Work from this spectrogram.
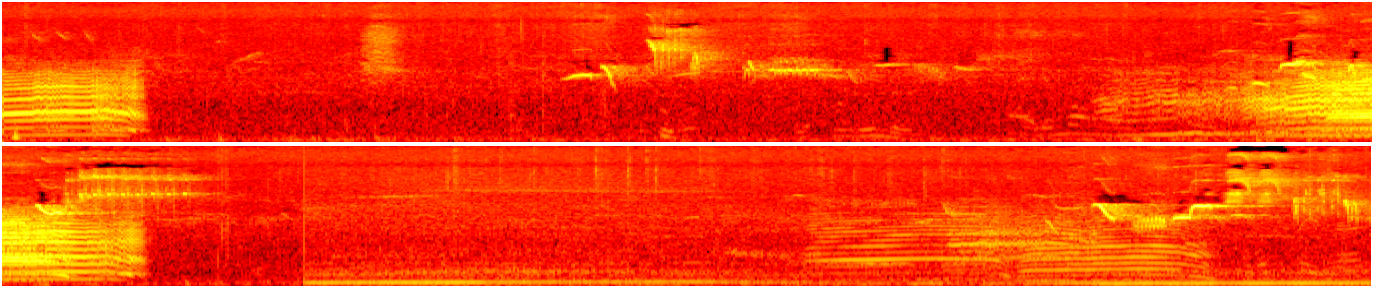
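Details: Tame cattle, dozens of them, leaping nimbly down a mountain hillside. A drawn-out, harmonic-rich moo rises near the middle, and softer lowing follows toward the end, over bird chirps and a steady low rumble.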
